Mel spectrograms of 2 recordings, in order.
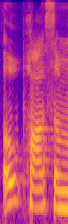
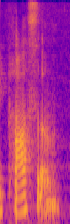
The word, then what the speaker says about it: opossum: Now, do you say opossum or do you say possum? In Oklahoma, we mostly just say possum, but I think either pronunciation is acceptable.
